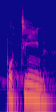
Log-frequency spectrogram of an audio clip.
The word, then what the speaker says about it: Potin: Now, the word Potin, Potin, what does it mean? Well, from one of the ways we pronounce it, Potin, we can guess it comes from French, from pot, or in English, pot.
